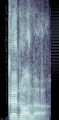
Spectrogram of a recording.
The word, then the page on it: corolla: Indian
